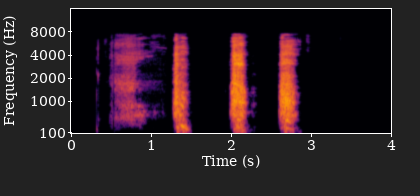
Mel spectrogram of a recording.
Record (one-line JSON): {"exhalation_length": "4.0 s", "exhalation_amplitude": 28760, "exhalation_signal_mean_std_ratio": 0.28, "survey_phase": "beta (2021-08-13 to 2022-03-07)", "age": "45-64", "gender": "Female", "wearing_mask": "No", "symptom_runny_or_blocked_nose": true, "symptom_fatigue": true, "symptom_headache": true, "symptom_onset": "4 days", "smoker_status": "Ex-smoker", "respiratory_condition_asthma": true, "respiratory_condition_other": false, "recruitment_source": "Test and Trace", "submission_delay": "1 day", "covid_test_result": "Positive", "covid_test_method": "RT-qPCR", "covid_ct_value": 18.9, "covid_ct_gene": "ORF1ab gene", "covid_ct_mean": 19.2, "covid_viral_load": "500000 copies/ml", "covid_viral_load_category": "Low viral load (10K-1M copies/ml)"}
